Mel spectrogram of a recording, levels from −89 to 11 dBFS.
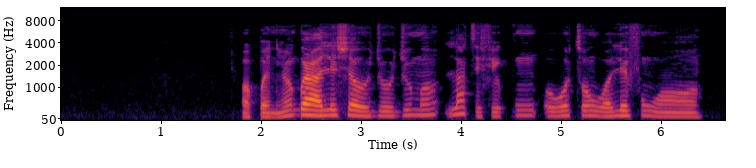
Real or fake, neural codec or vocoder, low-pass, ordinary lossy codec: real; none; 7.2 kHz; none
